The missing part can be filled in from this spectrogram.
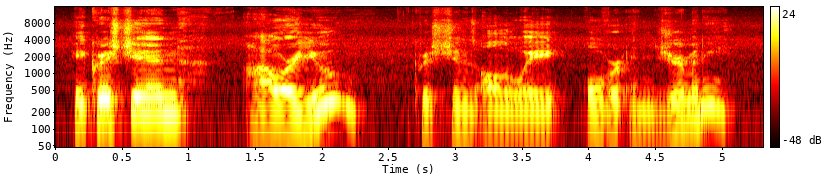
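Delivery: voice cracking and breaking, drawn out. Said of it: "My voice is cracking".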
